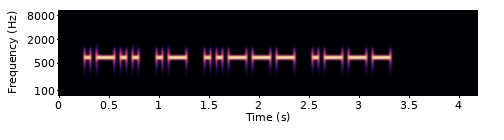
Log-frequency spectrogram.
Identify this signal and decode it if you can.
Morse code, heard as a keyed tone, about 20 wpm, 700 Hz. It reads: LA2J
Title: DXCC-100 Call Signs - 4 Characters - Repeated 3x - 20wpm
